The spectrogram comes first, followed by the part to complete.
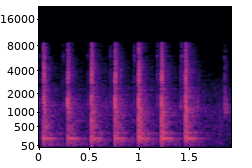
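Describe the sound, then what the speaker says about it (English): A ball peen hammer mashes an aluminum pop can flat, struck in seven sharp, evenly spaced metallic blows about a quarter second apart, with a lighter eighth tap at the end, close and loud with no talk. "you can use a ball peen hammer"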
